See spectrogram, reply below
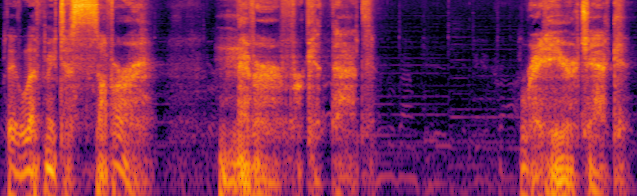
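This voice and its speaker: A young man voicing grim, gruff male game soldiers and assassins with a growling, menacing delivery. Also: a bass voice, a bit bright, pitched below the performer's own voice, heavily acted.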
